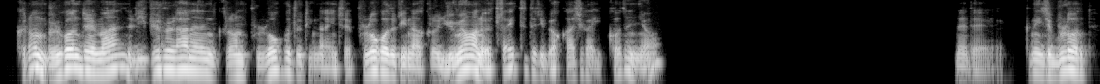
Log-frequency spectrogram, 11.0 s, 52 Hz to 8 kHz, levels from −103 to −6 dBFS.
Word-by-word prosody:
그런 - - +1
물건들만 125 - +4
리뷰를 125 - -2
하는 120 -6 +2
그런 100 +1 -4
블로그들이나 95 - -3
이제 65 - -10
블로거들이나 100 -9 +2
그런 85 -3 -6
유명한 115 - +4
웹사이트들이 140 -5 -5
몇 - - -5
가지가 - - -10
있거든요. 165 - -8 2.9
네네. 75 -7 -12 0.3
근데 110 +1 -4
이제 100 0 -1
물론 115 +1 +1
110 Hz, 295 characters per minute, -21 LUFS, 85-125 Hz, 2.9 s, 물건들만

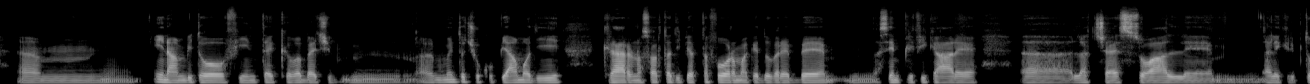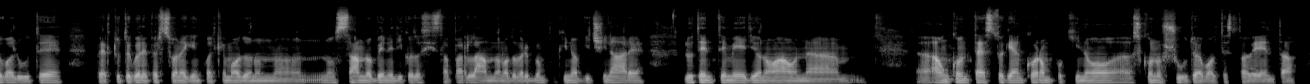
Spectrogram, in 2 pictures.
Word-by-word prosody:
ehm, 90 0 -8 0.2
in 115 -4 +2
ambito 95 0 +2
Fintech, 95 +1 -5
vabbè 95 -1 -1
ci, 95 0 -1
mhmm, - - -11 0.2
al 100 +1 -6
momento 110 +2 -3
ci 115 - -3
occupiamo 100 0 -1
di 95 +1 -2 0.4
creare 100 0 +4
una 95 0 -2
sorta 100 +2 0
di 100 0 -7
piattaforma 100 0 0
che 95 0 -4
dovrebbe, 95 0 +1
mhmm, 95 +3 -12
semplificare, 95 -3 0 0.4
ehm, 90 -1 -5
l'accesso 90 -3 +5
alle, 90 -2 0
mhmm, 115 +3 -14
alle 95 -2 -3
criptovalute, 95 0 -2 0.3
per - - -1
tutte - - -1
quelle 90 -1 +3
persone 90 -1 +3
che 90 - -3
in 85 - -3
qualche 90 0 -5
modo 90 0 +1
non 85 0 -3
non 85 +2 -7
sanno 95 +1 +8
bene 95 +1 0
di 90 +1 -5
cosa 90 0 -2
si - - -4
sta - - 0
parlando, 85 -2 -1
no, 90 +1 -1
dovrebbe 90 +1 -3
un 90 - -6
pochino 95 +2 -5
avvicinare 90 0 0 0.4
l'utente 100 -2 +2
medio, 95 0 +1
no 85 0 +2
a 90 - +6
un, 85 0 -1
ehm, 80 +1 -4 0.6
a 85 +3 +2
un 95 0 +2
contesto 95 0 +4
che 95 - +4
è - - +4
ancora 90 +1 +2
un 90 -2 -4
pochino, 90 0 -1
ehm, 90 - -5
sconosciuto 90 -1 +2
e - - +3
a - - +1
volte 85 -1 -4
spaventa. 80 0 -1
95 Hz, 160 wpm, -27 LUFS, 90-95 Hz, 0.6 s, sanno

